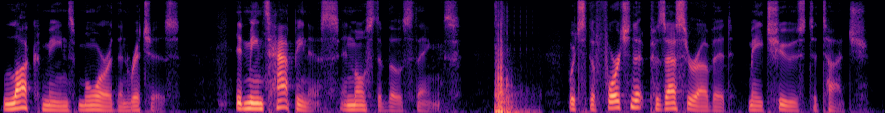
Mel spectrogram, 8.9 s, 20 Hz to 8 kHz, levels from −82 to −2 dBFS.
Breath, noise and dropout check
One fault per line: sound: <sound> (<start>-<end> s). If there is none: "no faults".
sound: thud (4.9-5.4 s)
